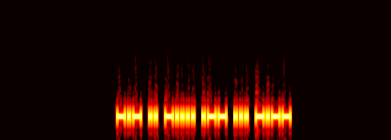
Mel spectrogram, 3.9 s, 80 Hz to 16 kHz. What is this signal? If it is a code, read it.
Morse code, heard as a keyed tone, about 46 wpm, 700 Hz. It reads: KI6WSY
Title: USA Call Signs - 6 Characters - 2x Character Spacing - 45wpm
